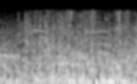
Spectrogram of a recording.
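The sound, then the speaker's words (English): Racehorses break from the starting gate and gallop, a dense, loud, continuous rumble of many hooves with no voices over it. “The horses are at the gate.”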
